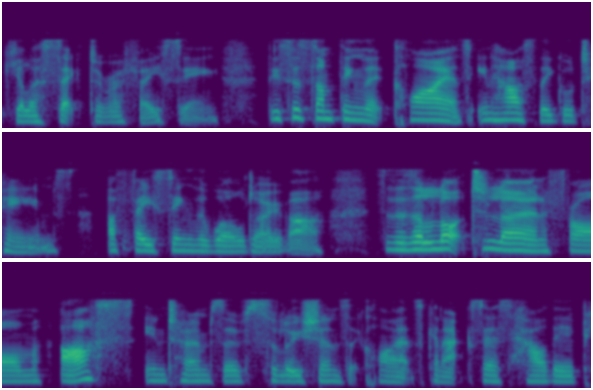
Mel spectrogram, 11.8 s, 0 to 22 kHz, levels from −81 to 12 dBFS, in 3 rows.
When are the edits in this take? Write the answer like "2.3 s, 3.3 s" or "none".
8.2 s

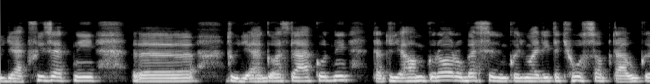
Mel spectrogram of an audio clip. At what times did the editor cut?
2.3 s, 5.5 s

